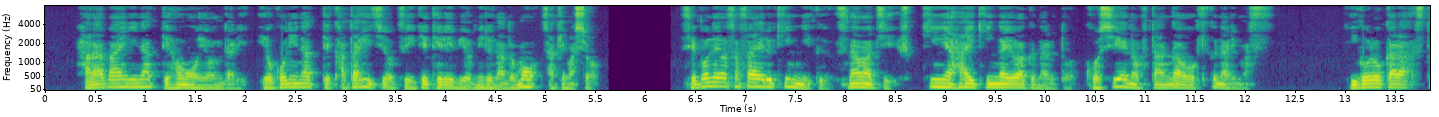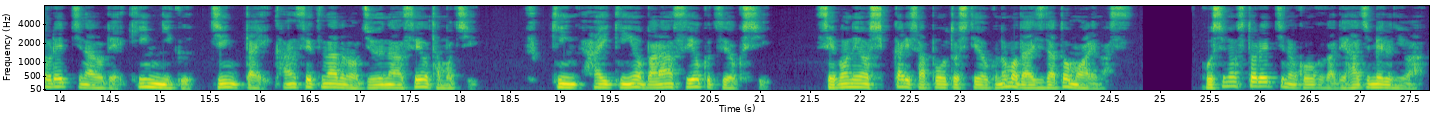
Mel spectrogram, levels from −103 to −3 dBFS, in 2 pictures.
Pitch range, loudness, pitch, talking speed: 95-125 Hz, -14 LUFS, 110 Hz, 345 characters per minute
